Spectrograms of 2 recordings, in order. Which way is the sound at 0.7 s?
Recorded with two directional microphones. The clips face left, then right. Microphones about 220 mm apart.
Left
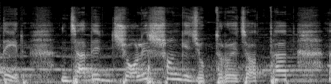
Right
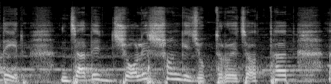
35° right (ahead or behind).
